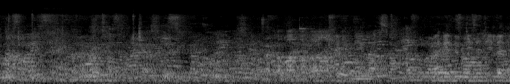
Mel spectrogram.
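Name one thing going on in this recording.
A saxophone plays.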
